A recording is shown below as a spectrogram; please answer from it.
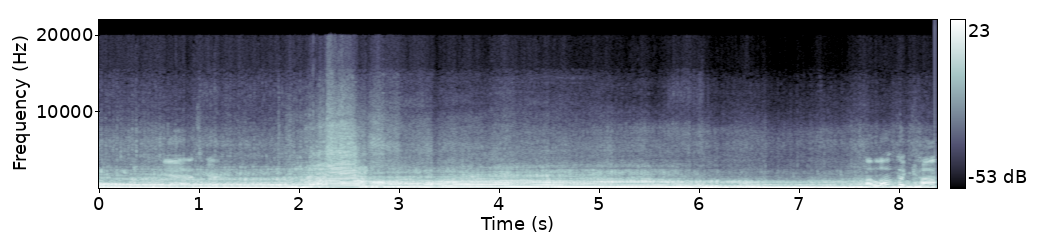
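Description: A loud, close 600hp Lexus GS 300 with a titanium exhaust is revved hard: idle, then a sharp climb, a long falling pitch back down, and another quick blip near the end.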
